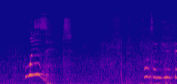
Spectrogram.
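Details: A pet Boxer named Jayda lets out a short, arched, whining cry as she confronts her pink toy pig under her bed, followed by a woman's voice asking what is under there.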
